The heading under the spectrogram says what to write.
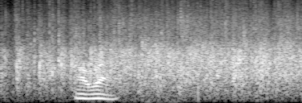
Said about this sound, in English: It's going to the Russo brothers. Round of applause, ladies and gentlemen.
